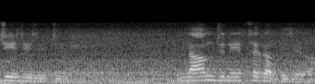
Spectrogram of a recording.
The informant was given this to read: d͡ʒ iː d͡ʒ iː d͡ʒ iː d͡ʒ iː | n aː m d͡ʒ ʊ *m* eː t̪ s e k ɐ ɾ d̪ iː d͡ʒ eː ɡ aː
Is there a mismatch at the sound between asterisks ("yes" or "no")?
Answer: yes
